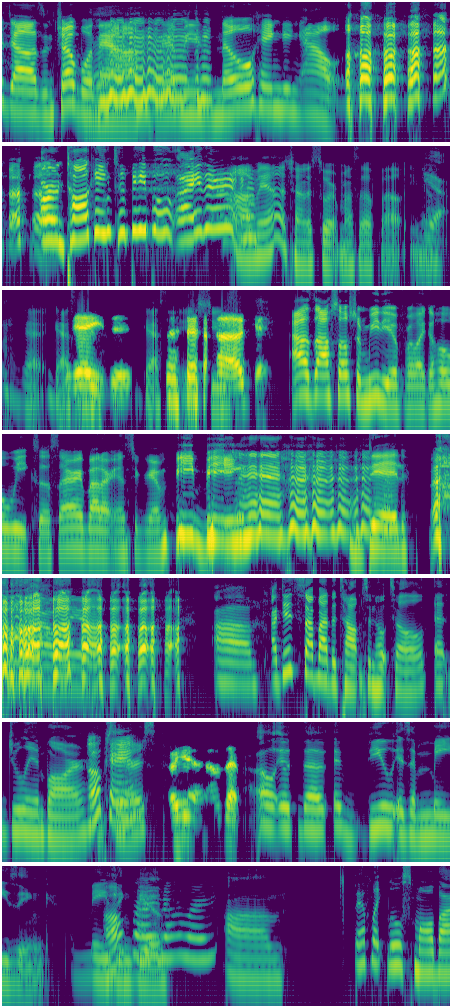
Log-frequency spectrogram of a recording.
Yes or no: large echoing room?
no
